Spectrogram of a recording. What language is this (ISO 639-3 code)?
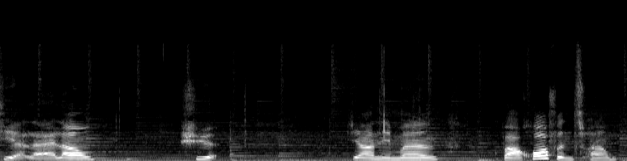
zho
